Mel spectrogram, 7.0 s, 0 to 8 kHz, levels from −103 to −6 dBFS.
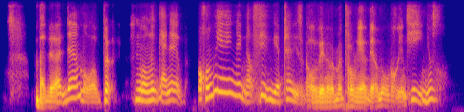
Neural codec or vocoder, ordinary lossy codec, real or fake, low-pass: codec, 16 kHz in and 24 kHz out, 0.4 kbps, LongCat-Audio-Codec, four codebook decoder; Opus, 32 kbps; fake; 7.2 kHz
